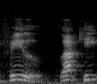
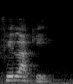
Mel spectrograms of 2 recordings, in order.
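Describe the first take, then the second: First: Both L sounds are pronounced separately. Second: The two L sounds merge into one. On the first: The speaker calls it wrong. "Instead of saying" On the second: The speaker calls it right. "we pronounce the L once"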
